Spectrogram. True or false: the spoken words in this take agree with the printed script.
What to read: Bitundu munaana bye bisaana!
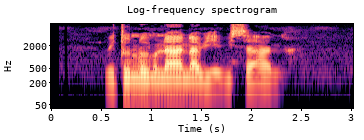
true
